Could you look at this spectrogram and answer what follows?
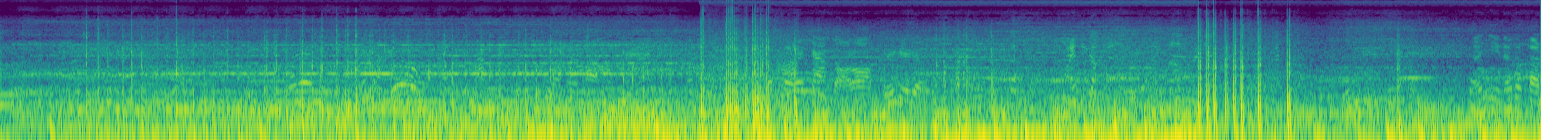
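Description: Fireworks at an Obon festival in Obihiro, Hokkaido, a continuous loud rumble of distant bursts with sharper crackling explosions clustered around the middle and toward the end, under constant crowd and wind noise.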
